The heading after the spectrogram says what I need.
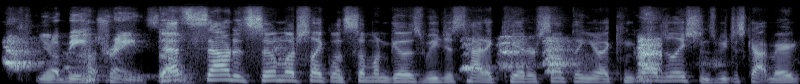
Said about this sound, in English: excuse the dog bark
